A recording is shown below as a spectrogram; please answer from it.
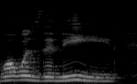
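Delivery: plain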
